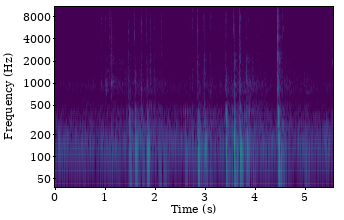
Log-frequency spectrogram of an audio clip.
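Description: Keys clatter briefly on a keyboard.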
